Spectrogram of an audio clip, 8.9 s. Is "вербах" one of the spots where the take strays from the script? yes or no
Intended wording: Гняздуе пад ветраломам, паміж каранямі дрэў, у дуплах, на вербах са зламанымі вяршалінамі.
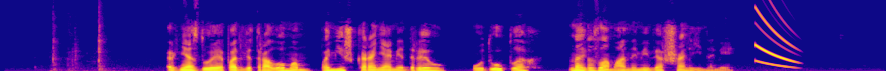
yes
